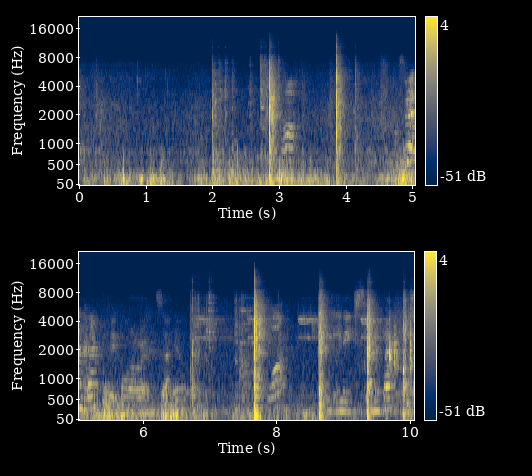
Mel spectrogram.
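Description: A soccer ball thudding as it is thrown at a basketball hoop and bounces on patio tiles: about six sharp knocks, the loudest about three-quarters of the way in.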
